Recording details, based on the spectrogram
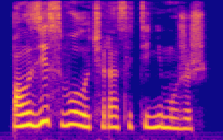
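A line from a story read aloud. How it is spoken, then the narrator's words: Growled. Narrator (Russian): Семен еще и добавил, прорычал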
